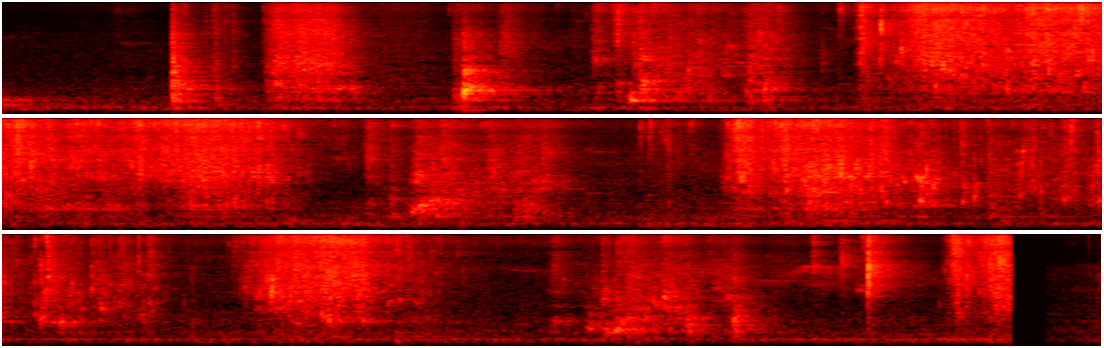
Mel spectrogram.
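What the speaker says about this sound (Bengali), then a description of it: "এবার চলুন ভালো করে এটাকে ধুয়ে নিই" Cut fish pieces being washed by hand under water, with bursts of splashing and rubbing that start and stop over several seconds, close by and with no talking.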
